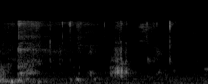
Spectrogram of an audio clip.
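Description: Faint crinkling and scattered clicks of a parcel wrapped in clear packing tape being handled, with a short muffled sound about a second in.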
